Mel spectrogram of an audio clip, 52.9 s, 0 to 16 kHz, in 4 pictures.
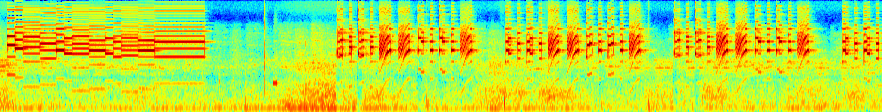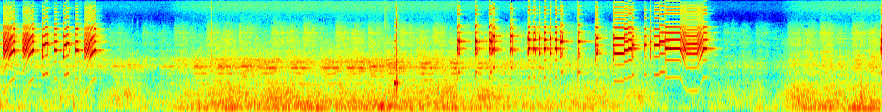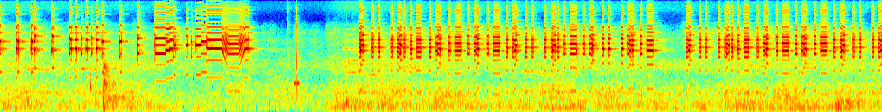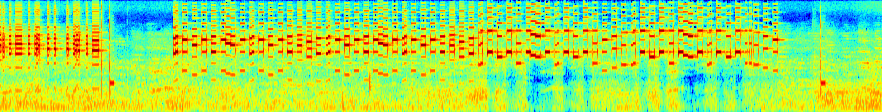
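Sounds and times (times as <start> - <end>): mobile phone ringtone beeping: 0.0 - 3.2, 5.0 - 14.8, 20.0 - 24.0, 26.3 - 30.3, 31.8 - 41.4, 42.3 - 52.2.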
